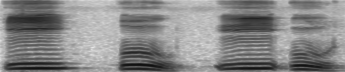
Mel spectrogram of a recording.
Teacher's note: संवृत अर्थात क्लोज्ड। अत्यंत संकीर्ण अर्थात जीभ मुंह की छत तक उठी हुई है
